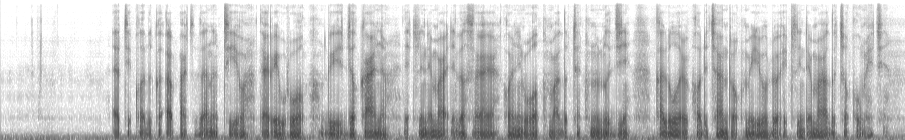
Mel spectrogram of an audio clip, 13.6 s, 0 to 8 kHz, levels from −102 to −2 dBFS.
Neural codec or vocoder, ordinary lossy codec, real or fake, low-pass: autoencoder, 22.05 kHz, a latent of 192 numbers a frame, VITS, trained on many speakers; none; fake; 7.2 kHz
